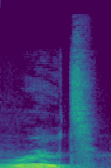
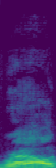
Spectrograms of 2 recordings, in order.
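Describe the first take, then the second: First: It is said the British way, rhyming with boot. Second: It is said the American way, rhyming with out. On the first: "not route" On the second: "you said route"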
